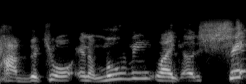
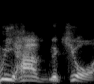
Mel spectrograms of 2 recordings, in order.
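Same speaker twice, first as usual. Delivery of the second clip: put-on Nigerian accent; 3 semitones lower than usual. Imitating a doctor from Nigeria announcing a cure: imitating a Nigerian accent. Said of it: "not that accent".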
